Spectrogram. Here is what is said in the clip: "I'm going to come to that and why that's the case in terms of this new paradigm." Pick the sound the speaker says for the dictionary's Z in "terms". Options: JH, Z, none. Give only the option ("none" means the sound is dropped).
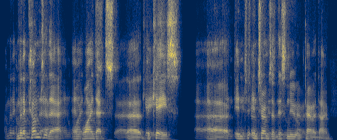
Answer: Z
